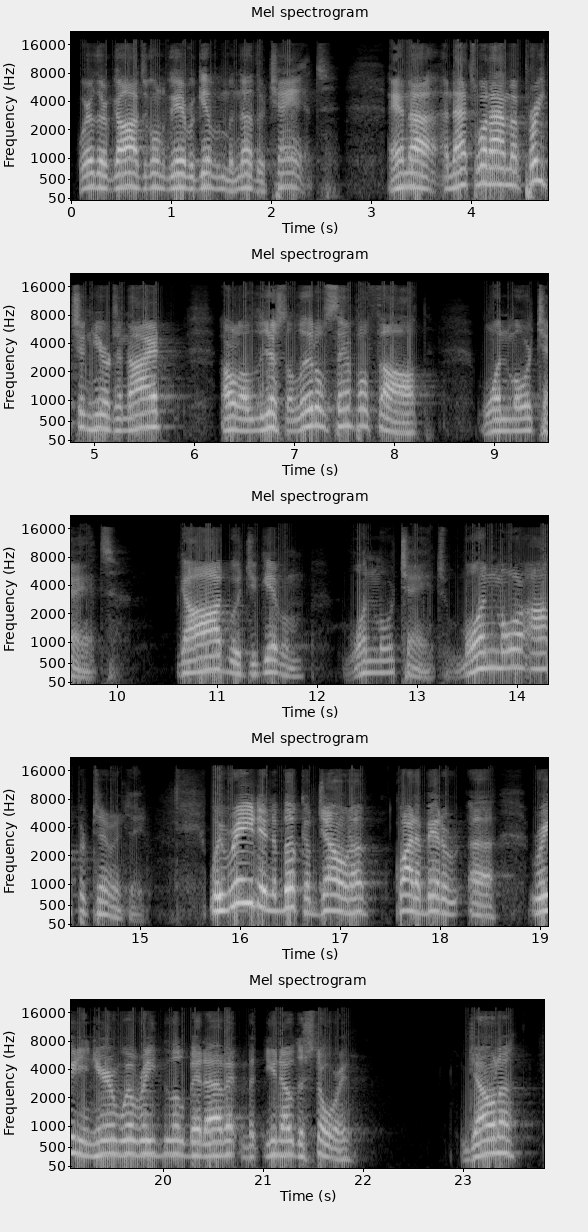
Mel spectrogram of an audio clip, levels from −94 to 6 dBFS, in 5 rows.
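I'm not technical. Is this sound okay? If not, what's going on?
No. Planar audio read as interleaved, throughout: each 21 ms chunk plays left-then-right at double speed, so speech sounds an octave high, fluttering 47 times a second.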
